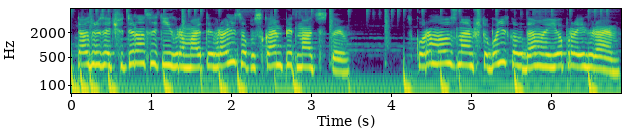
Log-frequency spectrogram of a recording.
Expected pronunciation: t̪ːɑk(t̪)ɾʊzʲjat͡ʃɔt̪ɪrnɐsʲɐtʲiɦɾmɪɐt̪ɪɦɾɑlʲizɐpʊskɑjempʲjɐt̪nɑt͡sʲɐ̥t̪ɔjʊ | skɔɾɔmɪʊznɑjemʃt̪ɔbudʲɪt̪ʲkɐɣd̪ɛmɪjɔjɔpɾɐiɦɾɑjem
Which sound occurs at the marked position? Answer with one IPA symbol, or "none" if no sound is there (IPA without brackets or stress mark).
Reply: d̪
